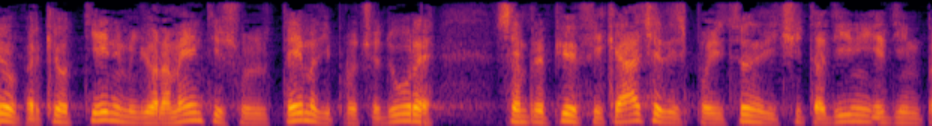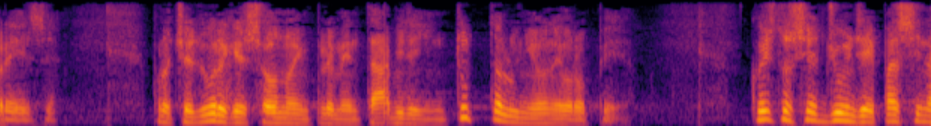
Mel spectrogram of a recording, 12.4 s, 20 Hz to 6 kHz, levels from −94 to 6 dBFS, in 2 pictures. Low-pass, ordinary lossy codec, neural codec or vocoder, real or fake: 5.4 kHz; none; none; real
